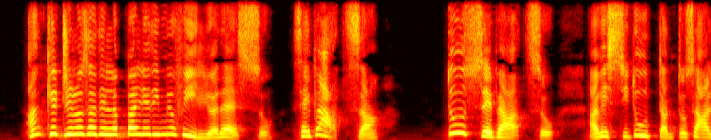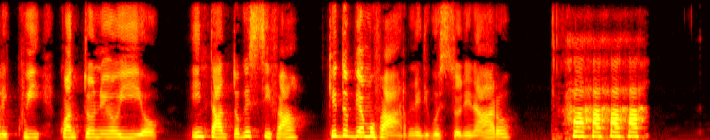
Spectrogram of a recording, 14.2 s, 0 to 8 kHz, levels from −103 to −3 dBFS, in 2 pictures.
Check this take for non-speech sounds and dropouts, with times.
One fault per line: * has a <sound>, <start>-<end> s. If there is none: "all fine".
* has a laugh, 12.6-13.6 s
